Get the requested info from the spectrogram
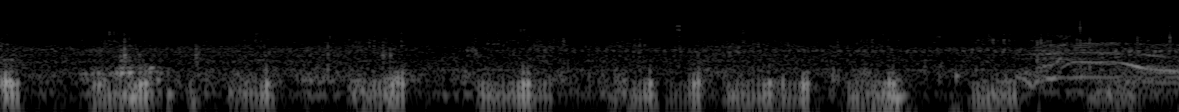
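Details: Wild lion cubs feeding on a zebra carcass in the Timbavati give harsh, throaty snarls and growls in irregular short pulses. Near the end, a thin whistled tone rises and then falls.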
